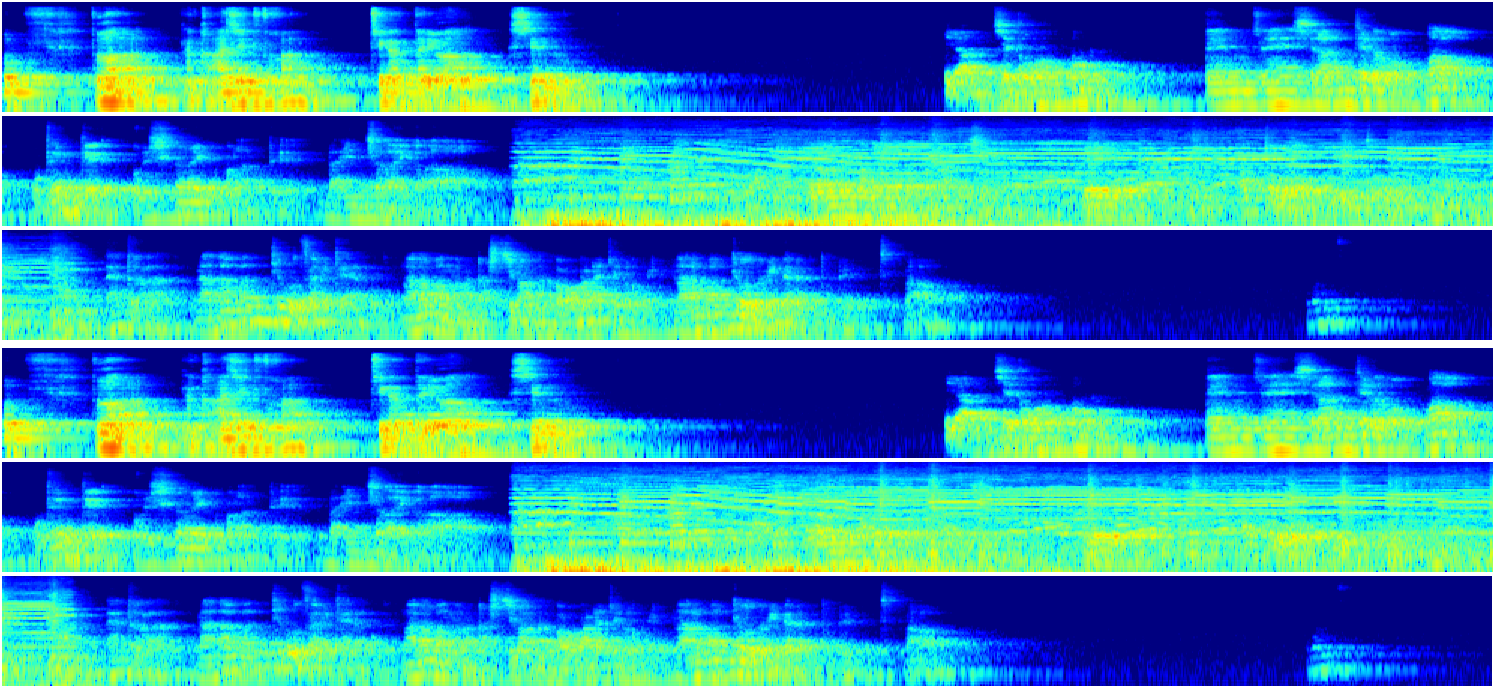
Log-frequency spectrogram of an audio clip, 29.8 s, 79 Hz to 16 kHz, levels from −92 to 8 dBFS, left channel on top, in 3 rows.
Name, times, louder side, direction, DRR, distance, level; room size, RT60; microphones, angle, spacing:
voice 1, 0.0-2.0 2.5-3.8, equal, 45° left, -2 dB, 1.0 m, -25 dB
voice 2, 6.3-7.4 8.0-9.8 10.1-13.1 14.9-15.1 15.3-16.7 17.1-17.5 18.2-19.9 20.2-25.5 25.9-26.1 28.6-28.7, equal, 75° left, -3 dB, 1.4 m, -35 dB
sound 1, 13.3-20.4, right 2 dB, 85° right, 0.5 m, -27 dB
6.6 x 2.3 x 2.7 m, 1.1 s
head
